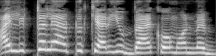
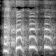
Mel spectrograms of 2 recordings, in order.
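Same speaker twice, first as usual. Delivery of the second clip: embarrassed giggle; 13 semitones higher, 5 dB louder than usual. Acted. Embarrassed laugh.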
